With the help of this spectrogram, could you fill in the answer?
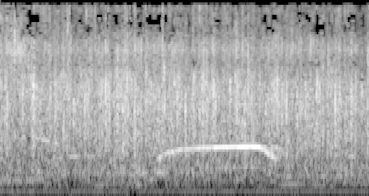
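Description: An audience at a sermon claps their hands in praise steadily throughout, a dense, continuous wash of many hands applauding at an even level, with a faint sustained tone briefly rising above it midway.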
